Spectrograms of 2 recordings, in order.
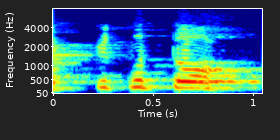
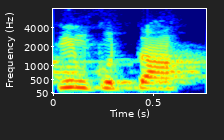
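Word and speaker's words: तिक्खुत्तो: अब बोलना तो है तिकुत्तो, अब बोलते आप 3 कुत्ता तो अर्थ का अनर्थ हो जाएगा।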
